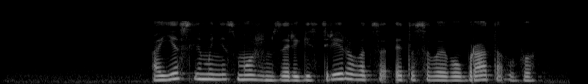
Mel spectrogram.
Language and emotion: Russian, neutral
